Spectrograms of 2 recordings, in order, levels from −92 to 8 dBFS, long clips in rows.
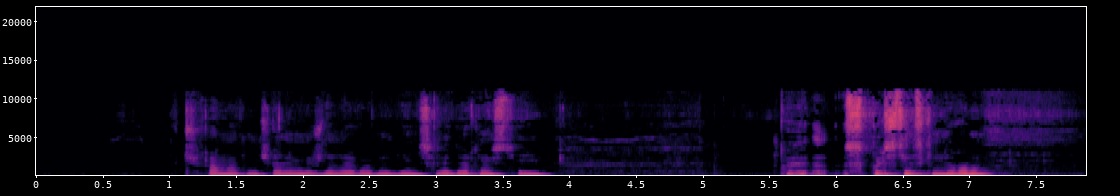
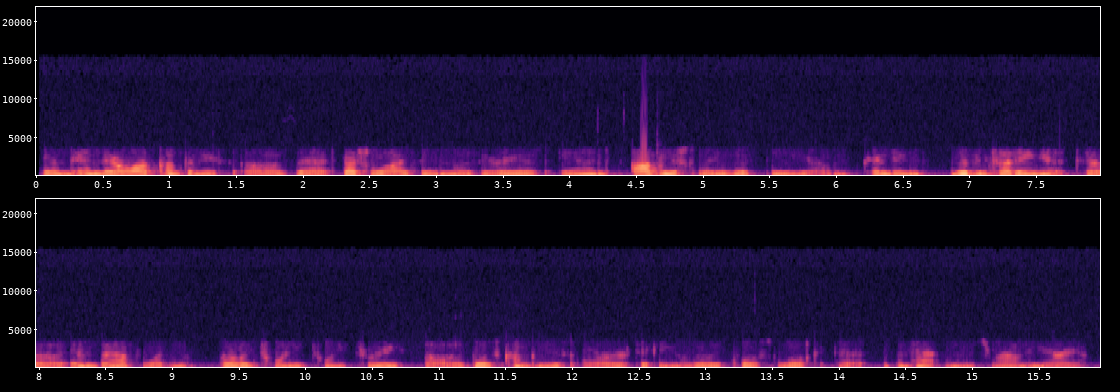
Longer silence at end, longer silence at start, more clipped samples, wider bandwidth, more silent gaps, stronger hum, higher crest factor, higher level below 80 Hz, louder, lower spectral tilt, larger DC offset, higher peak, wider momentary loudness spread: first, 0.35 s vs 0.1 s; first, 1.1 s vs 0.05 s; neither; first, 11.5 kHz vs 5.6 kHz; neither; neither; about the same, 24 dB vs 20 dB; second, -70 dBFS vs -64 dBFS; second, -40 LUFS vs -23 LUFS; second, -4 dB/octave vs -8.5 dB/octave; neither; second, -20 dBFS vs -2 dBFS; first, 17 LU vs 13 LU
